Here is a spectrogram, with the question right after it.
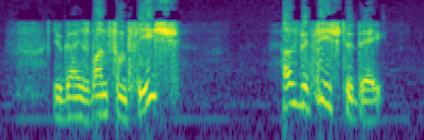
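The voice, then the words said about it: Exaggerated mock Norwegian accent. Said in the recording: “imitating the Norwegian accent around the crew. And I've got a pretty good ear for accents. I'm pretty good at them ... This is your imitation of the people of Norway ... super, super insulting and inaccurate”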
